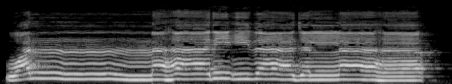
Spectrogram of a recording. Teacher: ওয়ান ওয়াজিব গুন্না, নাহা মদ্দে তাবাঈ এক আলিফ টেনে পড়তে হবে। ওয়ান নাহারি র বারিক হবে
